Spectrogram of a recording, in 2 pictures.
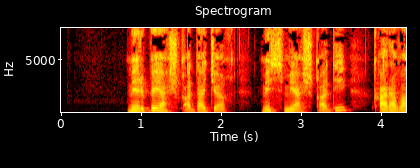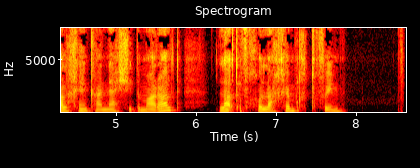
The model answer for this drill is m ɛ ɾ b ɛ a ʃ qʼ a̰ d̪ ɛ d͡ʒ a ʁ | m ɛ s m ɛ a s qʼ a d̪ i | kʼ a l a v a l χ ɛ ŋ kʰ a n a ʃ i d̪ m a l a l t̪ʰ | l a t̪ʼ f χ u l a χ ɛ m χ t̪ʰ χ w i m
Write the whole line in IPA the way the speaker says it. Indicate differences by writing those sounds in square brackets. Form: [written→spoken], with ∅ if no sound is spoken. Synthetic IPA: m ɛ ɾ b ɛ a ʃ qʼ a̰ d̪ [ɛ→a] d͡ʒ a ʁ | m ɛ s m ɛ a [s→ʃ] qʼ a d̪ i | kʼ a [l→ɾ] a v a l χ ɛ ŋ kʰ a n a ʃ i d̪ m a [l→ɾ] a l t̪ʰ | l a t̪ʼ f χ [u→ɔ] l a χ ɛ m χ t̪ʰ χ w i m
